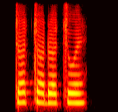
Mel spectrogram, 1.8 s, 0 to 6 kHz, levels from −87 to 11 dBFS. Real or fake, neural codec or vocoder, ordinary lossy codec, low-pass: real; none; AAC, 48 kbps; 5.4 kHz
